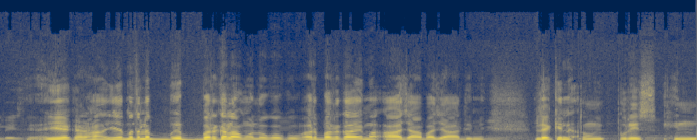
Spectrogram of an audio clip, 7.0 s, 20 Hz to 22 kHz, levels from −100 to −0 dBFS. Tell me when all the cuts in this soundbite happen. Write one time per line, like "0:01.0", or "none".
0:05.8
